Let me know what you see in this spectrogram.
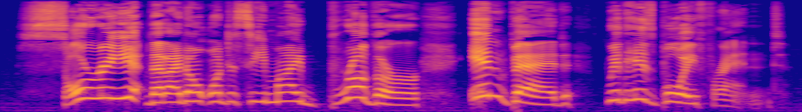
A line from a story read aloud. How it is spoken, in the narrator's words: Jiang Wenyin says loudly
